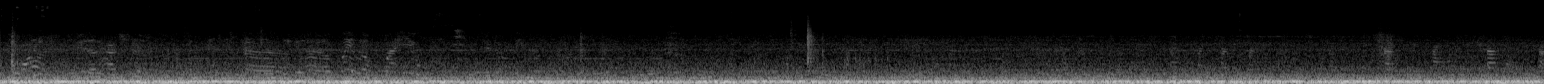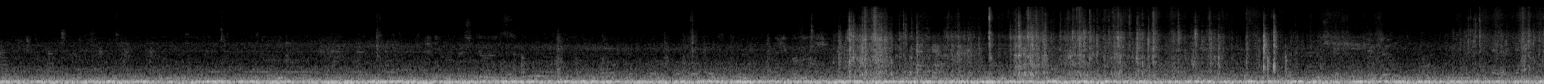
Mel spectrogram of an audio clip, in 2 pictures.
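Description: Steady low rumble of a moving vehicle heard from inside, running evenly, with a stretch of rattling clatter about three-quarters of the way through.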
